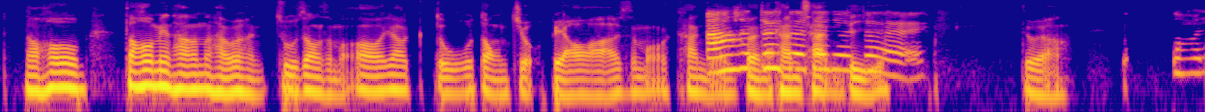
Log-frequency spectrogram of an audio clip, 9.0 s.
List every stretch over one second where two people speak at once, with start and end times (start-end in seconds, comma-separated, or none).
5.3-6.7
